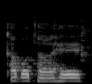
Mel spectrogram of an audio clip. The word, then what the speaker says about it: Cabotage: okay yeah well uh my name is cabotage or kabatahe which is the correct Filipino pronunciation if you want to go be real technical about it but yeah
